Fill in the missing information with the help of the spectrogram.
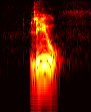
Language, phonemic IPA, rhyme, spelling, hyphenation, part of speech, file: Dutch, /leːu̯/, -eːu̯, leeuw, leeuw, noun, Nl-leeuw.ogg
- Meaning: 1. lion 2. burial mound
